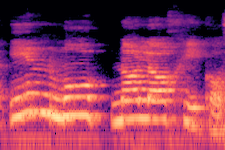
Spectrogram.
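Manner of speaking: "Imunológico" slowly, with a Spanish j sound; Spanish pronunciation. Shown as a demonstration. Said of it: "Olha a combinação aí". ("Imunológico" devagar, com som de jota espanhol)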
